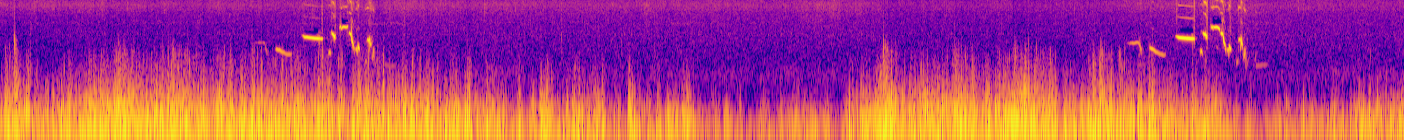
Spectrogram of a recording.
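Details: Meadowlark singing in prairie near Michichi Dam, Drumheller, Alberta, Canada, on an early spring evening after winter: two songs about nine seconds apart, each opening with clear whistles and ending in a quick gurgling, tumbling phrase, over strong wind rumble.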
